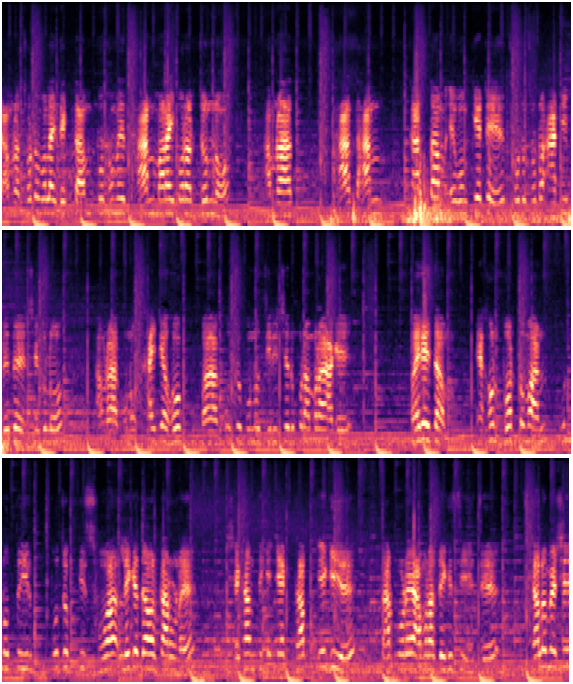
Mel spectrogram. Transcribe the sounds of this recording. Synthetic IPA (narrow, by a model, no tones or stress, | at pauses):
amɾat͡ɕʰoʈobɛlajd̪ek̚ʰt̪ampɾot̪ʰomed̪ʱanmaɾajkɔɾaɾd͡ʑonːo | a̰mɾa | d̪ʱad̪ʱan | kaʈt̪ameboŋkeʈet͡ɕʰoʈot͡ɕʰoʈoʔãʈibed̪eʃeɡulo | a̰mɾakonokʰajʈaɦok̚bakut͡ɕʰukonod͡ʑiniʃeɾupoɾamɾaaɡe | bajɾajt̪am | ɛkʰonbɔɾt̪oman | unːot̪iɾpɾod͡ʑok̚t̪isoaleɡed͡ʑaoaɾkaɾone | ʃekʰant̪ʰekeʔɛk̚d̪ʱapeɡije | t̪aɾpɔɾeamɾad̪ekʰet͡ɕʰid͡ʑe | kʰɛlomeʃ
